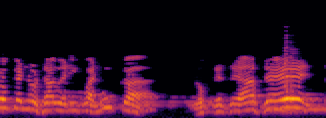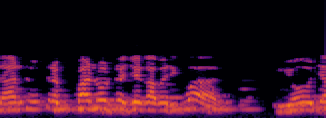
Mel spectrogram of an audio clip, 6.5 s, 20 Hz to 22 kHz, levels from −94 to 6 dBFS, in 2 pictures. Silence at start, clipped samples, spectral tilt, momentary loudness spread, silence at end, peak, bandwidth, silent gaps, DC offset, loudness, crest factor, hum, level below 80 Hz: 0 s; under 0.1%; -6.5 dB/octave; 15 LU; 0 s; -8 dBFS; 7.6 kHz; none; under 0.1%; -28 LUFS; 20 dB; none; under -90 dBFS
